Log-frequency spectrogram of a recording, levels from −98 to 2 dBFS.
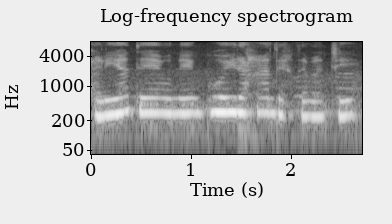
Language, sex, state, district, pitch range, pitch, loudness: Bengali, female, Assam, Hailakandi, 255-290 Hz, 280 Hz, -13 LUFS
